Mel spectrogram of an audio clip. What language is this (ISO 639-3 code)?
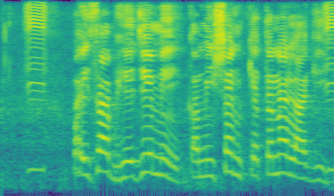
bho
